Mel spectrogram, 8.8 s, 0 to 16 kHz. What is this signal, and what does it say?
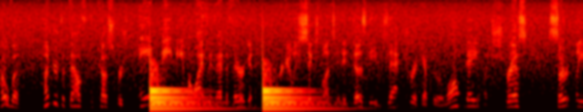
Clock strike, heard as a bell, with speech in English. 2. Two o'clock.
